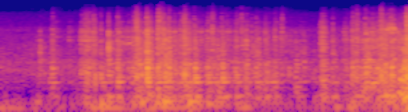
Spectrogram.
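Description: A sewing machine stitches a welt pocket seam on cloth, its fast rattling needle running in uneven bursts that build louder toward the end, close and without talk.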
